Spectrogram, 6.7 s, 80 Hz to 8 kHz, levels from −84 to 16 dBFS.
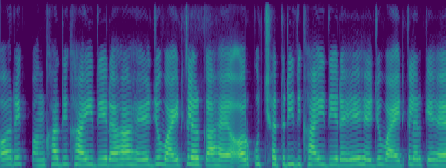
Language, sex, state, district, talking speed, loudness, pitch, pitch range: Hindi, female, Maharashtra, Mumbai Suburban, 215 wpm, -16 LUFS, 285 Hz, 270-300 Hz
